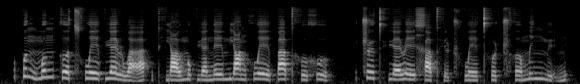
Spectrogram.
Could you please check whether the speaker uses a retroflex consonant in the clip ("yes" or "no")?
yes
